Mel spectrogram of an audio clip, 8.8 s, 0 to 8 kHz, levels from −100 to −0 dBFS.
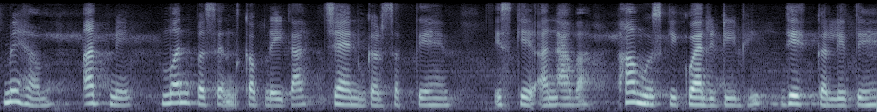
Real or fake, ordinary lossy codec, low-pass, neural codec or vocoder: fake; none; 7.2 kHz; codec, 16 kHz, 0.8 kbps, ZipCodec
